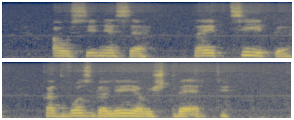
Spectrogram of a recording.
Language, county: Lithuanian, Telšiai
